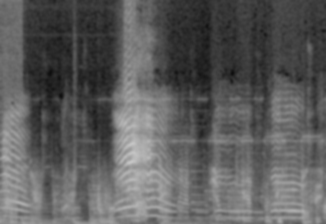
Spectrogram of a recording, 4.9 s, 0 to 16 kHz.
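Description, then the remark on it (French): A baby cries loudly and continuously for several seconds in a jingle for Radio Campus, Brussels, 92.1, its wails rising and falling in pitch, with a low steady tone underneath. “Depuis 1980, Radio Campus apaise bébé.”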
